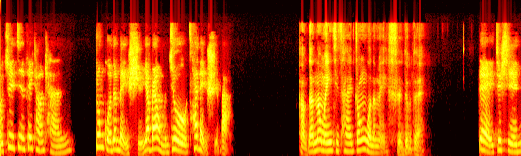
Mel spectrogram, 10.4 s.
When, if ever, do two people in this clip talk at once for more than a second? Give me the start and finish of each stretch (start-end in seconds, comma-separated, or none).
none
